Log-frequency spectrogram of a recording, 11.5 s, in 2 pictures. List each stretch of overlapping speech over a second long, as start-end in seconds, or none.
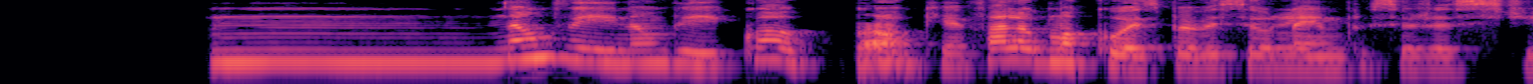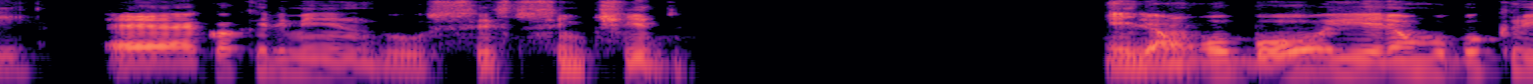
none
